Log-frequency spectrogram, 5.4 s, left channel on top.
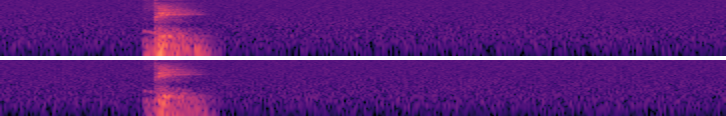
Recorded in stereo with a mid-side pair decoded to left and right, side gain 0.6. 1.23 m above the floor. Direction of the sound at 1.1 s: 40° left.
